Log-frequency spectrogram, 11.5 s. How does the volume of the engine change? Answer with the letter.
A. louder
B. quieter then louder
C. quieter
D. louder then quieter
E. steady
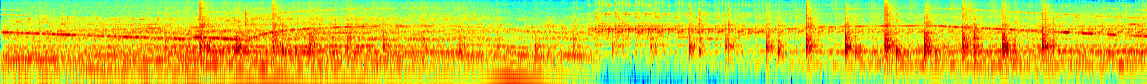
C.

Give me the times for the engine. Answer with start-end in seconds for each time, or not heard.
0.0-11.4.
